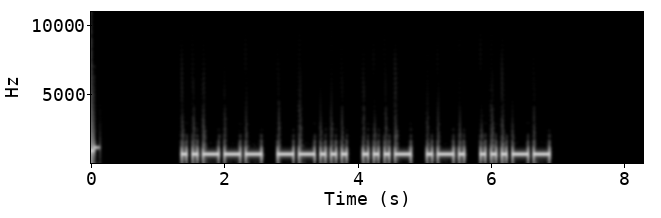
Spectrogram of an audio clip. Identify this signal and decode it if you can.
Morse code, heard as a keyed tone, about 15 wpm, 700 Hz. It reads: 27VR3
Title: Code Groups - 5 Letter:Numbers - 15wpm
